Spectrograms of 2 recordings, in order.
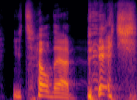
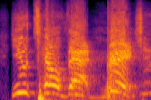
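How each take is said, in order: First: Slow, higher-pitched retort; retold angry retort. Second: Slow, very loud high-pitched yell; full-volume hammed-up relay of an insult; mock furious shout. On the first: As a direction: draw out the insult, stopping short of a shout. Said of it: "He's like". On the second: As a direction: bellow each word as the irate customer. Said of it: "this is what he said".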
